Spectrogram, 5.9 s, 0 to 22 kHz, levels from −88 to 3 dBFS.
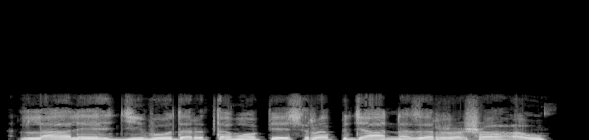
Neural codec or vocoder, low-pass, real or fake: none; 7.2 kHz; real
